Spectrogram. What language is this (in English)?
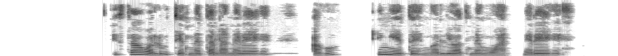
Kalenjin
